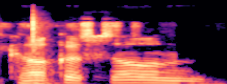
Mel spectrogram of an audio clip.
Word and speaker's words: Carcassonne: Several places got mentioned, but I think through sheer democracy, I must go with, if hopefully I'm pronouncing this right, is it Carcassonne in the south of France? – Oh, it is indeed Carcassonne.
